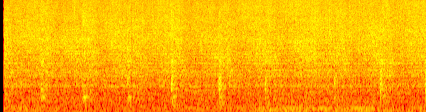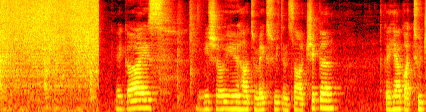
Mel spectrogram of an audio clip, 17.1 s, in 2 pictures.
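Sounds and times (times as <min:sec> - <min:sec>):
food sizzling in a wok: 0:00.1 - 0:10.5
spatula knocking against pan: 0:03.4 - 0:03.6.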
